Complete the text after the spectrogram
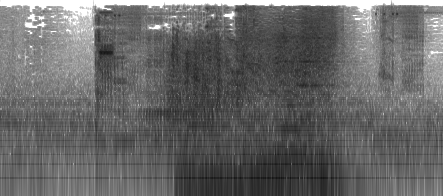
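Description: A sniper rifle fires with a loud, booming blast.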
